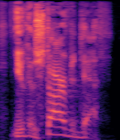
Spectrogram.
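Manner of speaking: ordinary delivery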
